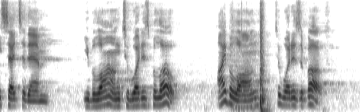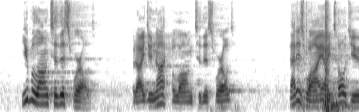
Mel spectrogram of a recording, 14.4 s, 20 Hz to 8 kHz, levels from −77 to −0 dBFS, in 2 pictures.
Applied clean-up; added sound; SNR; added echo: classical method log-MMSE.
